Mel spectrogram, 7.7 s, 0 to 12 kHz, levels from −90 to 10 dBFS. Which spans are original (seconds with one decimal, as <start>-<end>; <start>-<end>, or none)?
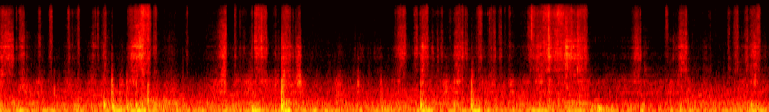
0.0-5.9; 6.8-7.7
